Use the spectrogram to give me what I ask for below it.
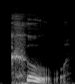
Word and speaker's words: coup: Coup, noun, pronounced coup.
